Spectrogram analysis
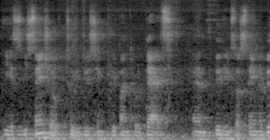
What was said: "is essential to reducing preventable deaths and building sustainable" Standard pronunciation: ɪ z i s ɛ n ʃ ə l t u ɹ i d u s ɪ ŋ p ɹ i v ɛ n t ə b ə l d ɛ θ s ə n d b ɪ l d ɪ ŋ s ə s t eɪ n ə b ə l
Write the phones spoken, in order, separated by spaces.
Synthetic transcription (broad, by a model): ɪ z i s ɛ n ʃ ə l t u ɹ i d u s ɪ ŋ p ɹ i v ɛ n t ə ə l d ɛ t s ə n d b ɪ l d ɪ ŋ s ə s t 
